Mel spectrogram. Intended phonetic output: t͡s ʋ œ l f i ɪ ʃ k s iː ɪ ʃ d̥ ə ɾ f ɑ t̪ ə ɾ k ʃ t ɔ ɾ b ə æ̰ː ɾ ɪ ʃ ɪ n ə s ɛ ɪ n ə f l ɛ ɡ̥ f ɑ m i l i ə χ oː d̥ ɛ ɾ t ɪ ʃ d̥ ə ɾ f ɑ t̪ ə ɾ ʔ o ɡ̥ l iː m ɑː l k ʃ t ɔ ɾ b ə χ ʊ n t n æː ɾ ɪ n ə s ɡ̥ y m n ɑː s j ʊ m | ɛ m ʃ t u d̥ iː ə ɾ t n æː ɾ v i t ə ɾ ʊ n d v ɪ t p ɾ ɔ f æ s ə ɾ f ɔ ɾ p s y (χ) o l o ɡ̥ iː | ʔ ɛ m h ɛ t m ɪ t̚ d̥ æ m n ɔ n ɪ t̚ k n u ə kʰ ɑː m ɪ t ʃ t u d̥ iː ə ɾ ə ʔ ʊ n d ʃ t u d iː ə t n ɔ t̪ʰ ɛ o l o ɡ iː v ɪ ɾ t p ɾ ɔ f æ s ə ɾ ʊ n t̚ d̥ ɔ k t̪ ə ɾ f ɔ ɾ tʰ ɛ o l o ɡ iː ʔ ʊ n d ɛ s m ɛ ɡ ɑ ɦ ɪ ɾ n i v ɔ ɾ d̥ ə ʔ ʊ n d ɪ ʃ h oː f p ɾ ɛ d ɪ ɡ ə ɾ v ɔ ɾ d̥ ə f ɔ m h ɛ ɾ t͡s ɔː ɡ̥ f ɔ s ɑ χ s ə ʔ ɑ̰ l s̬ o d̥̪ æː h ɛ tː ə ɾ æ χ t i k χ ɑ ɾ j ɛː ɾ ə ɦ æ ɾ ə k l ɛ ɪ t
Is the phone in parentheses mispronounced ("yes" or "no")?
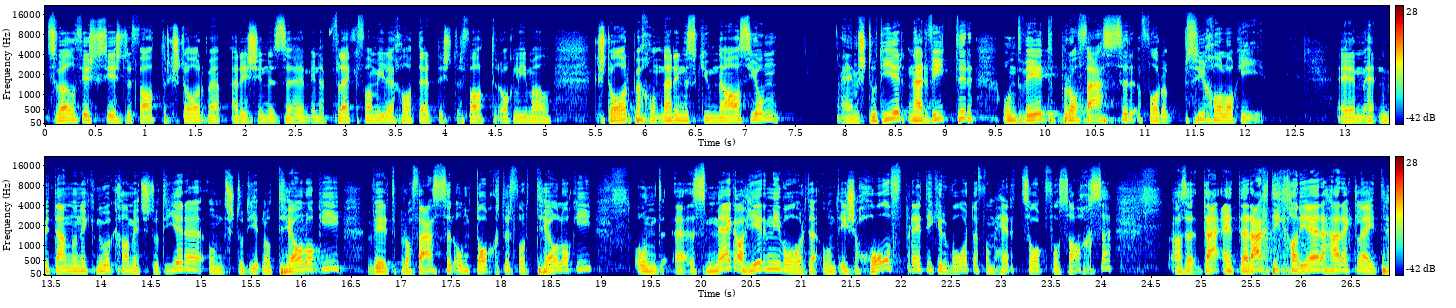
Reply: no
